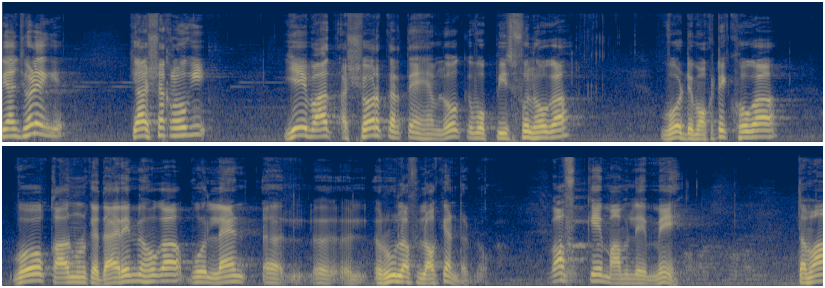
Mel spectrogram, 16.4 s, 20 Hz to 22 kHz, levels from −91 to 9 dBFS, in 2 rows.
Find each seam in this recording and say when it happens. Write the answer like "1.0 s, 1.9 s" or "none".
13.6 s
